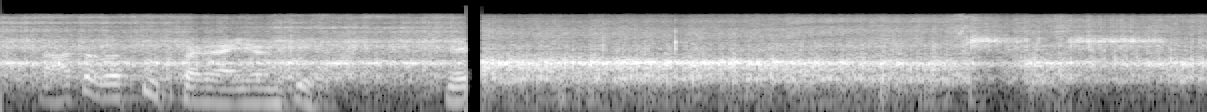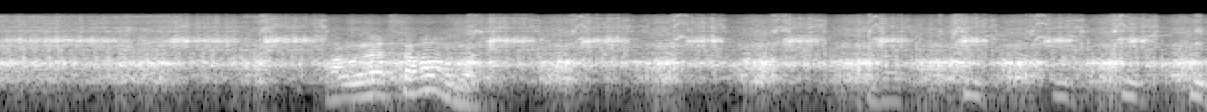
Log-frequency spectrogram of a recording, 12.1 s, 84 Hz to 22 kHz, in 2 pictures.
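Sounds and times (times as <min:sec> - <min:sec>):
steam locomotive hissing: 0:04.7 - 0:12.0.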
